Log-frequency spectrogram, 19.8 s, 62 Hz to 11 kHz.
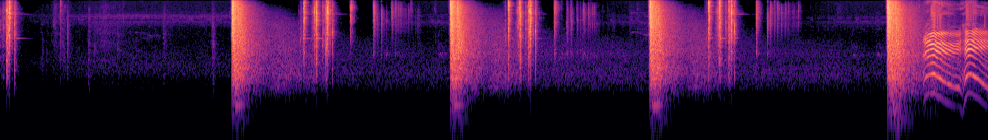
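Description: Four loud rifle shots from a Remington 700 CP fired at a pumpkin outdoors, each a sharp crack followed by a short ringing tail and clatter, spaced about four seconds apart, with a final burst of ringing metallic tones at the end.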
